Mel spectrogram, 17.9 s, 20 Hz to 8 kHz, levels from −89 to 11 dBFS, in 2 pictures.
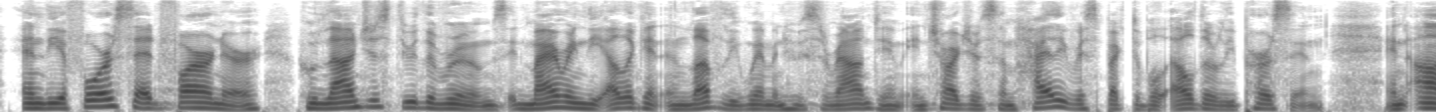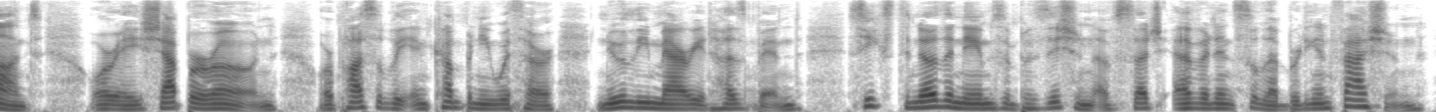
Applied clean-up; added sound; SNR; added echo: none; none; none; none.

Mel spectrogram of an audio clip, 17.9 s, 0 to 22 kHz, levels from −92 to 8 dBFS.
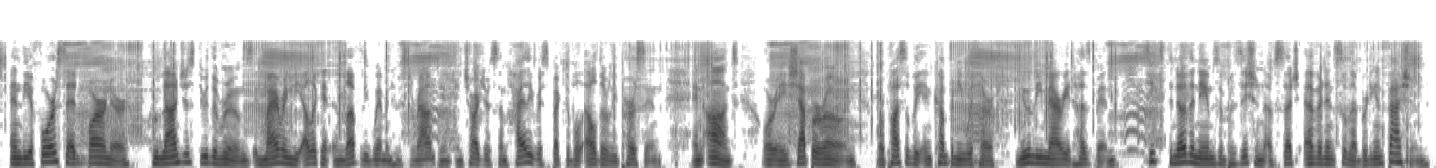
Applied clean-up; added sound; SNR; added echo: classical method spectral subtraction.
